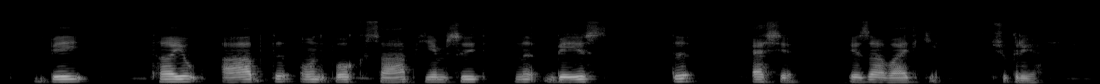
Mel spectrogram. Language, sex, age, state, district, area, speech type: Kashmiri, male, 18-30, Jammu and Kashmir, Kulgam, rural, spontaneous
